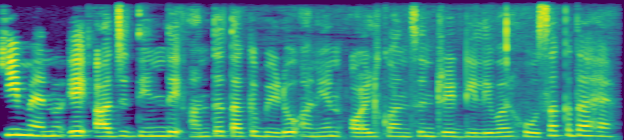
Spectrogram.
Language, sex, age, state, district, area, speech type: Punjabi, female, 18-30, Punjab, Tarn Taran, rural, read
